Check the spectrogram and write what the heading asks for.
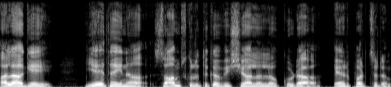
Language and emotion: Telugu, neutral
